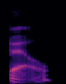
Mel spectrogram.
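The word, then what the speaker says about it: Beall: I would name a Spoink, and I think it's pronounced Beal, but it might be, I know someone with this last name and they pronounce it Bell. It's B-E-A-L-L. I'm gonna say Bell.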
